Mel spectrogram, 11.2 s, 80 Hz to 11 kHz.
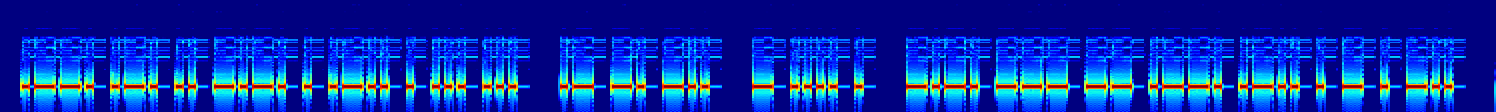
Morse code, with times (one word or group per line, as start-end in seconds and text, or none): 0.2-3.9 PRICELESS
4.2-5.3 AND
5.7-6.5 THE
6.8-10.9 COMPLETED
